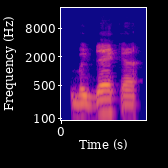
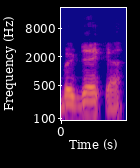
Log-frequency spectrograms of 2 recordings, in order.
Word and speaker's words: Boudica: Either they say to either put this emphasis on the first part or the back part. Either one is correct. So it's like Boudica and I think they said Boudica. These are English. About what they know, or Boudica. So you could say it whichever way.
